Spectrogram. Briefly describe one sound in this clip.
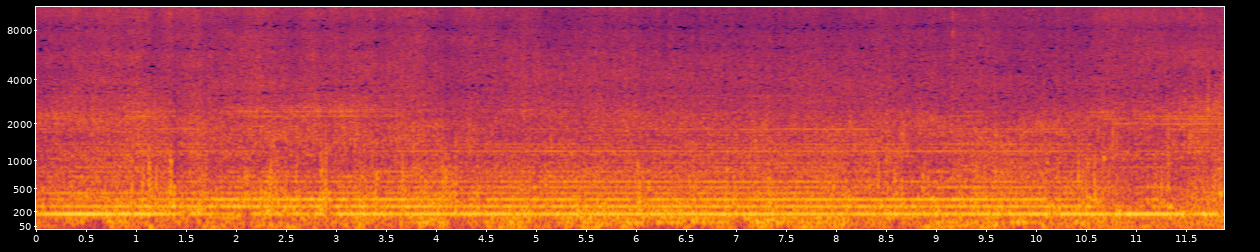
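Water splashes and rushes against a boat's hull.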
